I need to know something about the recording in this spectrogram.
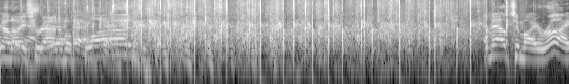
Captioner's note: applause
